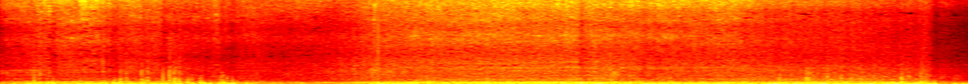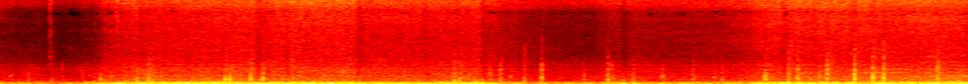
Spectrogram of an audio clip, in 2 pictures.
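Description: A steady low rumble with faint cracks and pops from a distant fireworks display.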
